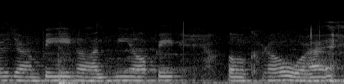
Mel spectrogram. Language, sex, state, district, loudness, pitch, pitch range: Hindi, female, Uttar Pradesh, Jalaun, -30 LUFS, 175 Hz, 170-185 Hz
